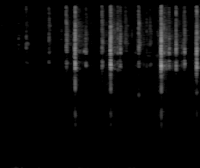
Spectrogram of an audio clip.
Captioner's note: typing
